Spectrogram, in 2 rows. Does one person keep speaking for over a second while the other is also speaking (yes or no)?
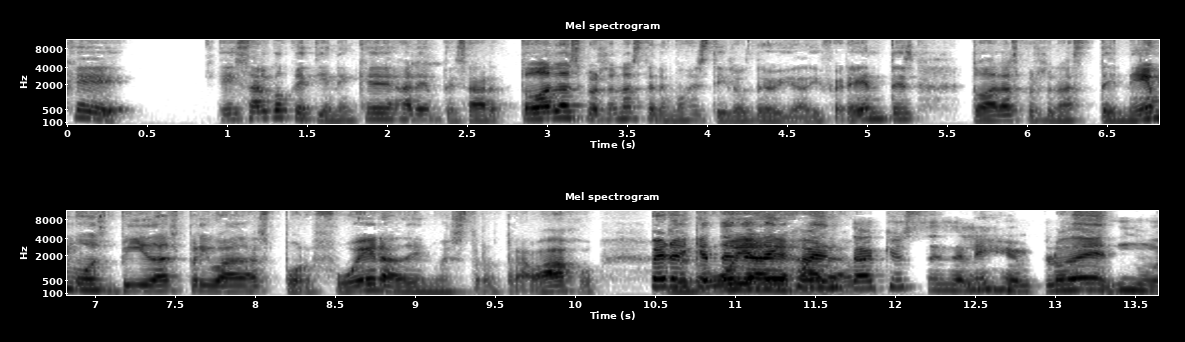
yes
